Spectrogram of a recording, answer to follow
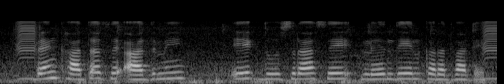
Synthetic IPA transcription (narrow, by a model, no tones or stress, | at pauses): bɛ̃ŋkʰːaːt̪aseʔaːd̪mi | eːkd̪uːsɾaselẽːnd̪eːnkəɾət̪ʋaːʈeː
